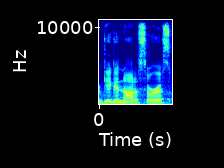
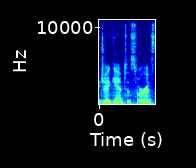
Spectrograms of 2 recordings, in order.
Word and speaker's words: Giganotosaurus: I know the Gigantosaurus one is, or Giganotosaurus. I always say Gigantosaurus. I'm always saying it wrong.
